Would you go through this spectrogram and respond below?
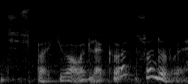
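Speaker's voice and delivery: hushed, quick and half-whispered; muttering to herself. Real, not acted. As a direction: think aloud under your breath, hurriedly. Talks to herself while crafting. (marmonné pour soi, tout bas)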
